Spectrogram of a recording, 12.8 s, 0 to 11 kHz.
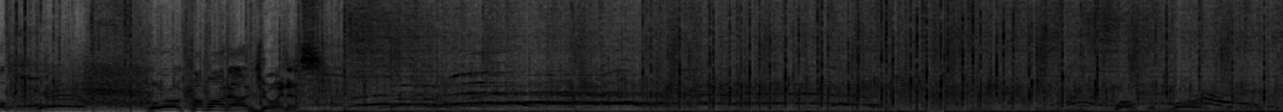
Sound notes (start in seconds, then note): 4.1 cheering and applause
